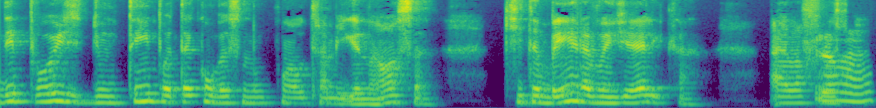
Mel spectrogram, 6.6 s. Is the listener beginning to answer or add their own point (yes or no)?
no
